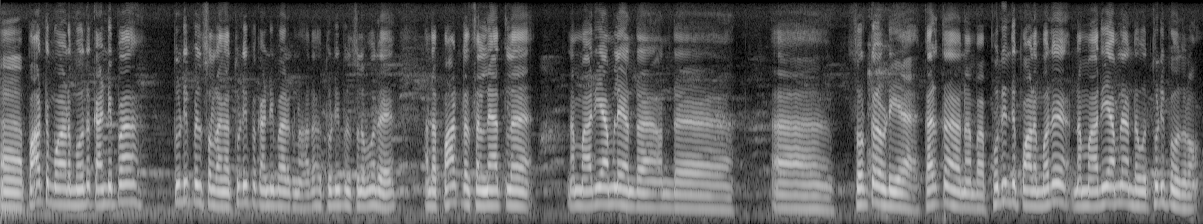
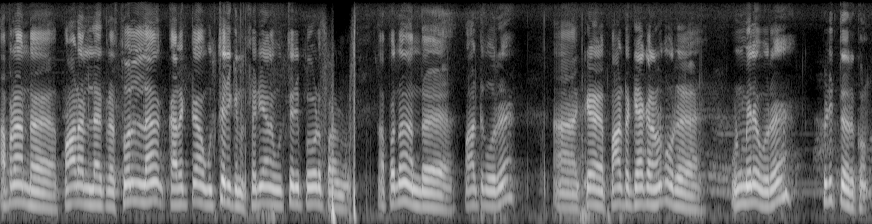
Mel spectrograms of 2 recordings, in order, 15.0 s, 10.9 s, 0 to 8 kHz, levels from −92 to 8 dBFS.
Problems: background conversations at intervals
